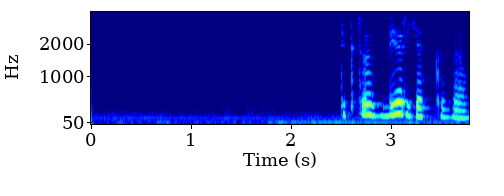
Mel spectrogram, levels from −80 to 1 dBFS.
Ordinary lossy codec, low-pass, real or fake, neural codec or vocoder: none; 3.6 kHz; real; none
